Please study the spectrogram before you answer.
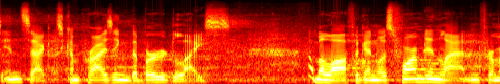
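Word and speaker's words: mallophagan: Malophagan. Can you please give me all the information? Certainly. Malophagan is an insect of an order of secondarily wingless insects comprising the bird lice. Malophagan was formed in Latin from originally Greek elements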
